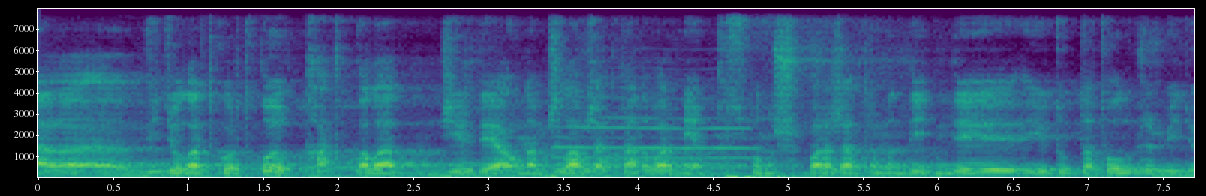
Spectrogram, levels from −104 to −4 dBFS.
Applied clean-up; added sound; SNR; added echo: none; Wind instrument, woodwind instrument; 15 dB; reverberation time 2.5 s.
